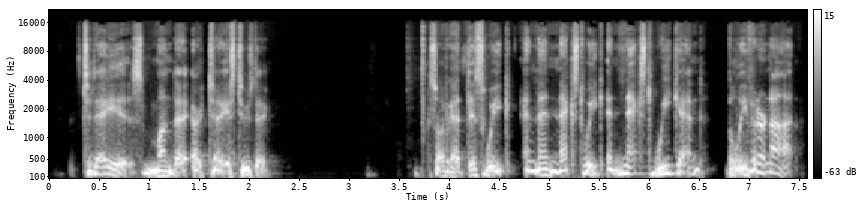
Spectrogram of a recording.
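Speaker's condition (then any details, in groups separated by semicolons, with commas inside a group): Vocal cord surgery recovery; best in two weeks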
